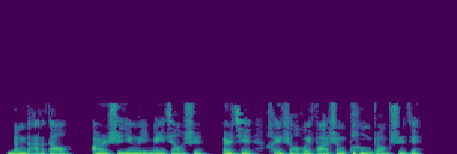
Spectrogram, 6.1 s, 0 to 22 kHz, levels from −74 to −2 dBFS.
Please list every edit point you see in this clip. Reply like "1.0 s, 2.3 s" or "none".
2.8 s

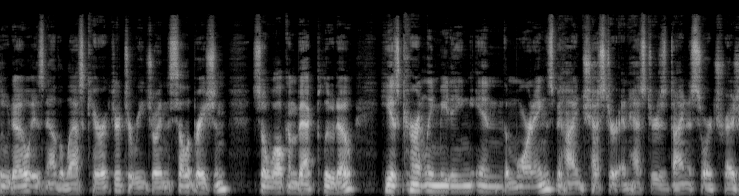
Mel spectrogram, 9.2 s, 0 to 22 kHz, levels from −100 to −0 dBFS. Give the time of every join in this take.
6.3 s

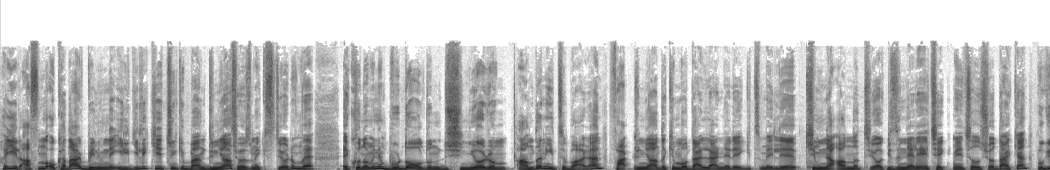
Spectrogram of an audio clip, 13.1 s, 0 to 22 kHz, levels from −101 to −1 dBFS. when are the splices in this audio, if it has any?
2.9 s, 6.4 s, 7.9 s, 11.1 s

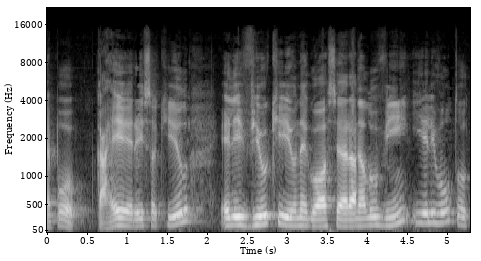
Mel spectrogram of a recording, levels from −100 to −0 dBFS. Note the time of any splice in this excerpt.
3.9 s

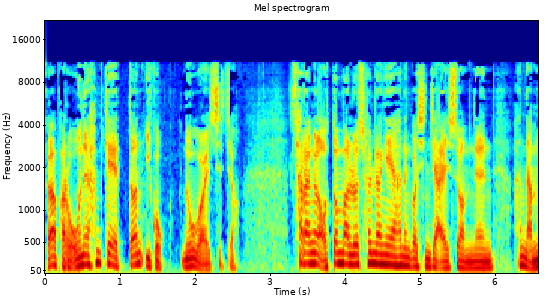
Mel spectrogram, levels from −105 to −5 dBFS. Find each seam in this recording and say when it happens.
none

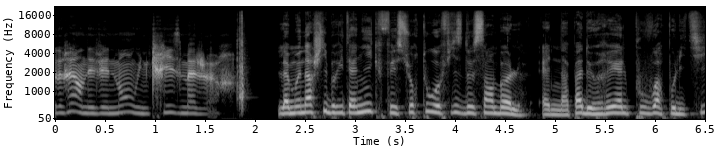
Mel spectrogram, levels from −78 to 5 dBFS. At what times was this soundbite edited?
none

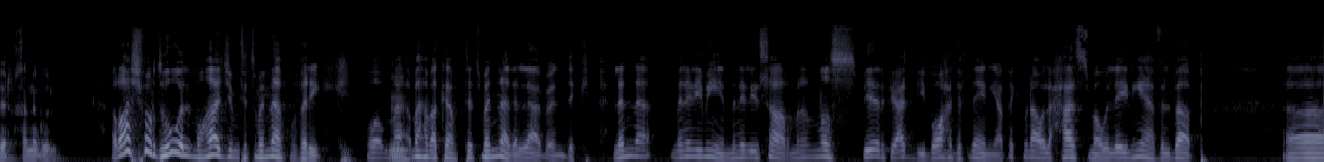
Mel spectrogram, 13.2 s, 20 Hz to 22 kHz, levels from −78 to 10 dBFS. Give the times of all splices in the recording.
1.0 s, 2.4 s, 4.6 s, 6.0 s

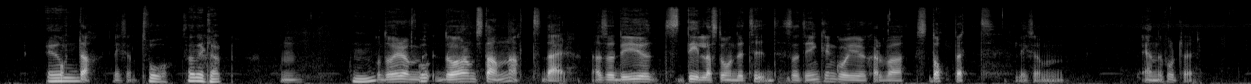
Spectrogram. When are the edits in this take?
1.7 s, 9.1 s

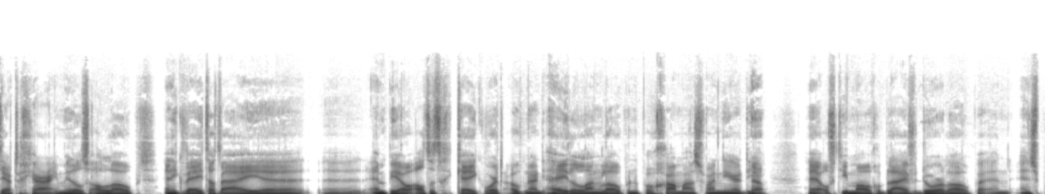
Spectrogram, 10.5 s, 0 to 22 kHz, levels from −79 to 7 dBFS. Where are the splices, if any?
2.2 s, 5.4 s

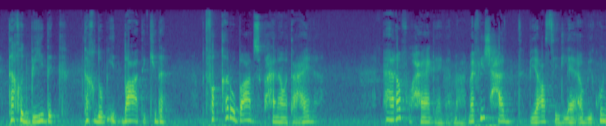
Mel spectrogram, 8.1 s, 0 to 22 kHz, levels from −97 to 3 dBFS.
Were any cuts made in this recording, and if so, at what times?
3.4 s

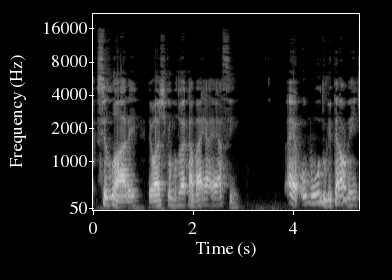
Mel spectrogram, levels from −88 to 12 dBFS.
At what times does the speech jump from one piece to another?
1.0 s, 2.2 s

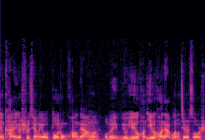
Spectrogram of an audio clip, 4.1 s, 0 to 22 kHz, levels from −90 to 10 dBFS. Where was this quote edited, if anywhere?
2.0 s

